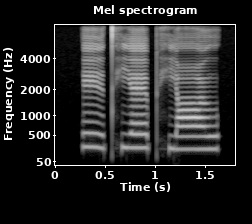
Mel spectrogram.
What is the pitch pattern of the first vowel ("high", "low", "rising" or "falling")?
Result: falling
